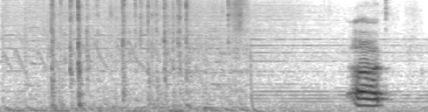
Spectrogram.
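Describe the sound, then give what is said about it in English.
Quick, uneven clatter of keystrokes on a computer keyboard as something is typed in. The burst lasts a couple of seconds and is followed by a brief voice. “Here, I'll type it in.”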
